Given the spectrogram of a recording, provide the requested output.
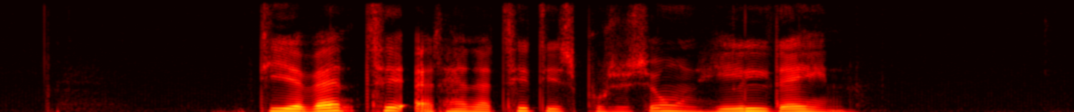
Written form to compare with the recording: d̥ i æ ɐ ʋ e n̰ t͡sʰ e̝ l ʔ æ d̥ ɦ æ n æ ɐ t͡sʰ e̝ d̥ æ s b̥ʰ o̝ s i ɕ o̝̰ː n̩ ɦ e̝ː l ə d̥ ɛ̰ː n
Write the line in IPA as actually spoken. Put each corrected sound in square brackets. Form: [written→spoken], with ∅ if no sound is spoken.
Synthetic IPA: d̥ i æ ɐ ʋ [e→æ] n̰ t͡sʰ e̝ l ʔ æ d̥ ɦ æ n æ ɐ t͡sʰ e̝ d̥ [æ→i] s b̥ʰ o̝ s i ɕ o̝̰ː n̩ ɦ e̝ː l ə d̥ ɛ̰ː n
